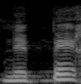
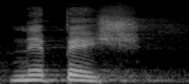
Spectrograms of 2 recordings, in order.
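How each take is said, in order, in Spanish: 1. La palabra termina en sonido 'h' gutural. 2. La palabra termina en sonido 'sh'. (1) "Nepesh se pronuncia en el hebreo como J" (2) "como suena nepesh"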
